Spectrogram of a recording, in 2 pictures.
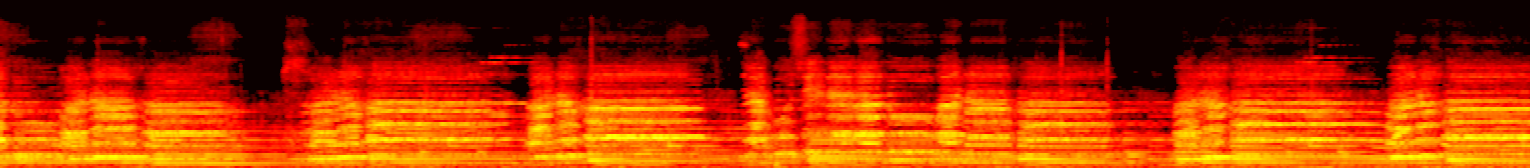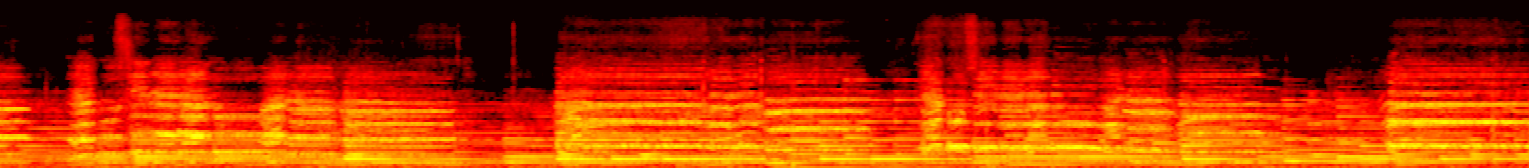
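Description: Children's choir singing, in phrases of held notes with brief pauses for breath between them.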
